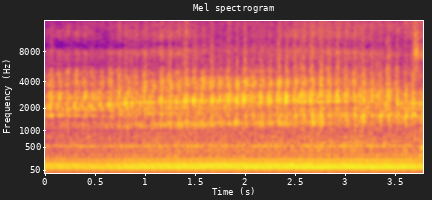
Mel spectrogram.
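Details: Atomic 4 inboard boat engine running at 40–45 psi oil pressure with temperature rising; a deep, steady, even rumble with no misses or knocks. It sounds much better, though a gasket still needs replacing.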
